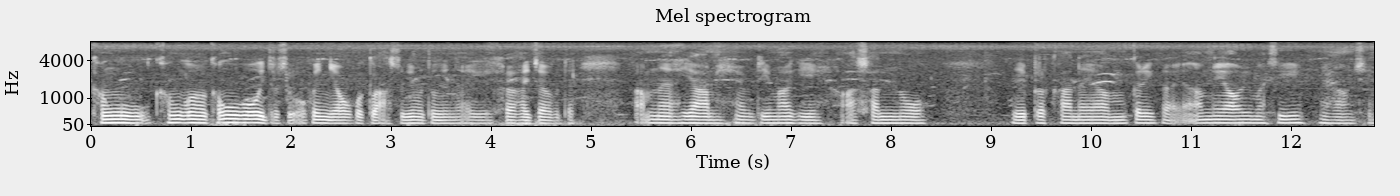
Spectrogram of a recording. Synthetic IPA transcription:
kʰɐŋukʰɐŋkʰɐŋubɐojd̪ɾɐsṵɐ̰kʰojnɐjawbɐkla̰sduɡimɐtuŋinɐa̰jɡikʰɐɦajzabɐdɐ | a̰mnɐjamebɐdimaɡia̰sanːo | zepɾɐkʰanɐjamkɐɾikʰɾa̰ja̰mnɐjawɾimɐsimaɦamsi

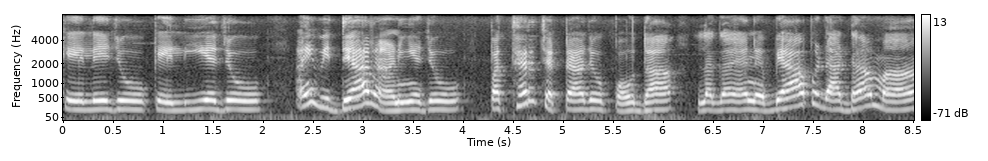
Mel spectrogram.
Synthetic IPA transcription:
keːled͡ʑoːkeːliəd͡ʑoːɛ̃ːʋɪd̪jaɾaːɽ̃iːəd͡ʑoː | pɐt̪ʰəɾt͡ɕɐʈad͡ʑoːpɔːd̪ʱa | lɐɠaːjanɛɓijabɪɗaːɖʱamã

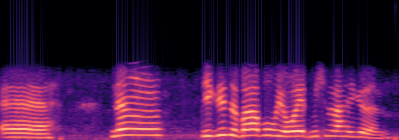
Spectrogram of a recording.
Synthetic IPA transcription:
e | nɯŋ | diɡɾizɯbaːbujɔwaedmisɔnlaɦajɡɯn

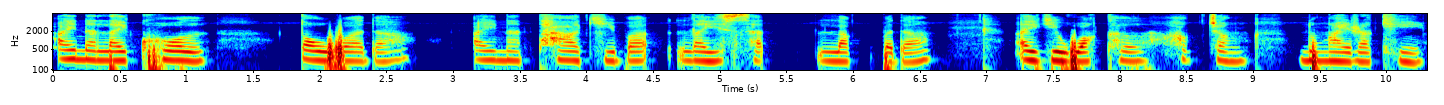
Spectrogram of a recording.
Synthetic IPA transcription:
ʔɐjnɐlɐjkʰɔl | tɐwbɐdɐː | jnɐtʰakʰibɐlɐjsɐt̚ | lɐk̚bɐdɐ | ʔɐjɡiwakʰɐlhɐk̚t͡ʃɐŋnuŋajɾɐkʰːi

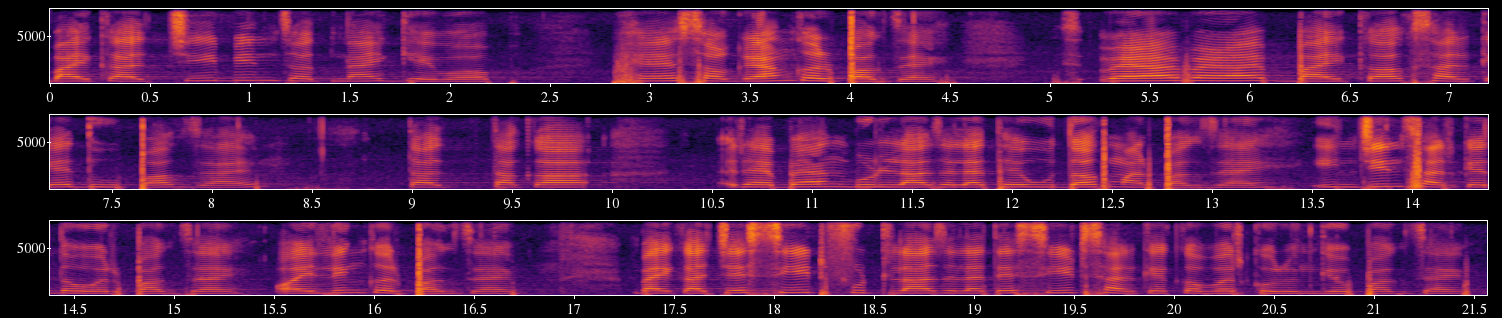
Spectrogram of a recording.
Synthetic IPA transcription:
bajkat͡ɕibind͡zət̪najɡʱeʋəp | hesəɡɭjãŋkəɾpak̚d͡zaj | ʋɛɭajʋɛɭajbajkaksaɾkʰed̪ʱupak̚d͡zaj | t̪a | t̪aka | ɾɛbjanbuɽlad͡zaljat̪ʰeud̪əkmaɾpakd͡zajiɲd͡ʑinsaɾked̪ʱəʋəɾpak̚d͡zajɔjliŋɡkəɾpak̚d͡zaj | bajkat͡ɕesiːʈfuʈlad͡zaljat̪esiːʈsaɾkʰekəʋəɾkəɾuːnɡʱewpakd͡zaj

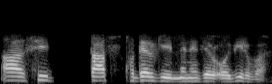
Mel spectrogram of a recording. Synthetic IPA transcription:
asi | taskʰɔtelɡimened͡ʒeɾojbiɾba̰

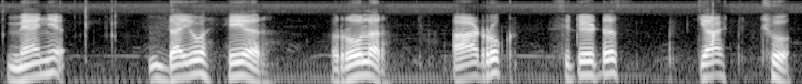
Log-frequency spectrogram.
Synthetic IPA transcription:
maːni | ɖɐjohejɐɾ | ɾoːlɐɾ | aːɖɾuk | siʈeːʈɐs | kʲaːɕʈ | t͡ʃʰu

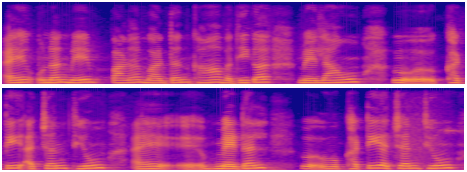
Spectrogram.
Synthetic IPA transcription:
ɛ̃ːʔʊn̤ənɪ̆mẽpaːɽ̃ə̆mɐɾd̪ʱənɪ̆kʰãːʋɐd̪ʱiːkmɛɦɪlaːũ | kʰɐʈiʔɐ̰t͡ɕənɪ̆t̪ʰijũɛ̃ːmeːɖəl | kʰɐʈiɐt͡ɕənɪ̆t̪ʰijũ

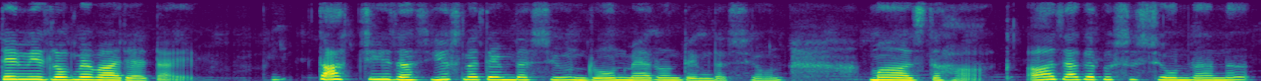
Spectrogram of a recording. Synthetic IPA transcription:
t̪emʋiːzloːɡmẽʋaːɾjaːʈa̰ːjḭm | t̪aːt̪t͡ʃiːzɐsjusmɐt̪emd̪ɐsjunɾoːnmɛːɾoːnt̪emd̪ɐsjo̰ːnmaːzd̪ɐɦa̰ːkaːzɐɡɐɾbɨsusjoːnɾɐn

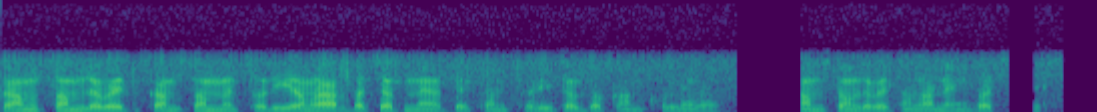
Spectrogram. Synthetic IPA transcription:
kəmsəmleβəjt̪kəmsəmːet̪ʰoɾiɦəmɾaɾbət͡ʃət̪nɛt̪et̪ʰəmt̪ʰoɾit̪əbd̪okankʰolneɾəɦ | kəmsəmlebəjt̪ɦəmɾanəbət͡ʃt̪ɛ

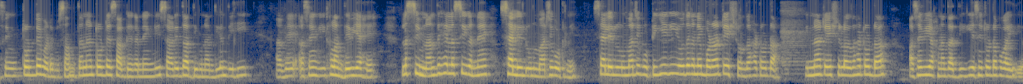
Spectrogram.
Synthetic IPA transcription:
əsĩːʈoːɖeːbəɽeːpəsənt̪ənʈoːɖeːsaːɡeːkəɾneːɡisaːɽiːd̪aːd̪iːbənãːnd̪iːʊ̃nd̪iːɦiː | əd̪eːʔəsẽːɡiːkʰəlãːnd̪eːʋiːaːɦeː | ləsiːbənãːnd̪eːɦeːləsːiːkəɾneːsɛːliːluːnmaːɾt͡ʃkʊʈʰnĩː | sɛːliːluːnmaːɾt͡ʃkʊʈiːeːɡiːoːd̪eːkənːẽːbəɽaːʈeːsʈɦõːnd̪aːɦːʈoːɖaː | ɪnːaːʈeːsʈləɡd̪aːɦeːʈoːɖaː | əsẽːʋiːəkʰnaːt̪aːd̪iːɡiːəsĩːʈoːɖaːpəkaːiːd̪ia̰ː

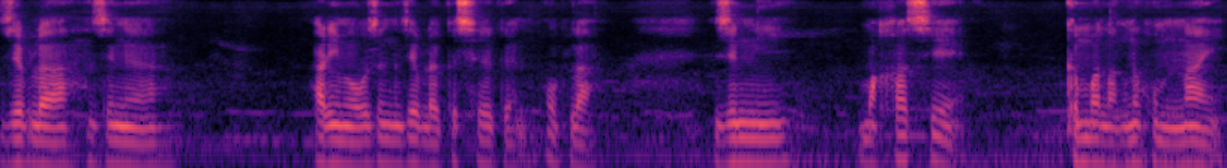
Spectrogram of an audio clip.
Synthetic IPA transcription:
zeplazɯŋɯ | aɾimawzɯŋzeb̚laɡɯsɯɡɯnɔpʰla | zɯŋnimakʰase | ɡɯmalaŋnɯhɔmnaj

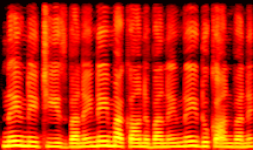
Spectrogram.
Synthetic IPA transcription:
nɐinɐit͡ʃiːzbɐnənɐimɐkaːnbɐnəinɐid̪ʊkaːnbɐnə

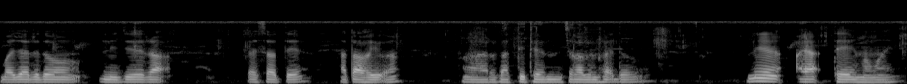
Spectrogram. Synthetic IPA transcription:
bad͡ʒaɾːɛd̪ɔ | nid͡ʒeɾaʔ | pajsat̪ɛ | at̪aɦujuʔa | aɾɡat̪iʈʰɛnt͡ʃalabɛnkʰac̚d̪ɔ | nɛajaʔt̪ɛmamaj

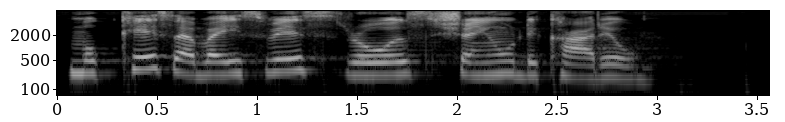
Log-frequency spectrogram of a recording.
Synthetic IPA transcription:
mʊkʰesɐbəisʋɪsɾoːlsʃɐjũɗɪkʰaːɾɪjoː

